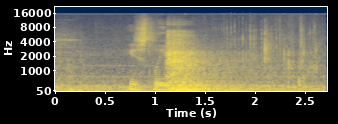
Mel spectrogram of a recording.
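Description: A heavy metal door slams shut.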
